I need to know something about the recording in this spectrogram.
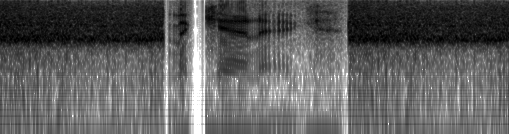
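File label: "mechanic", American English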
